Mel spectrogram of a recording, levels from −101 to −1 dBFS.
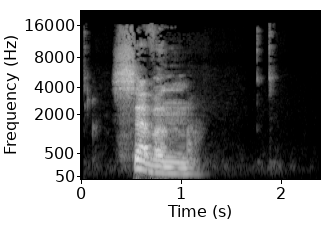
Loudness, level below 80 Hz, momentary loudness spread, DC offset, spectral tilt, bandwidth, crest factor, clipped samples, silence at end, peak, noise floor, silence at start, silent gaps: -20 LUFS; -72 dBFS; 15 LU; under 0.1%; -2 dB/octave; 16.5 kHz; 22 dB; under 0.1%; 0.5 s; -2 dBFS; -75 dBFS; 0.3 s; none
